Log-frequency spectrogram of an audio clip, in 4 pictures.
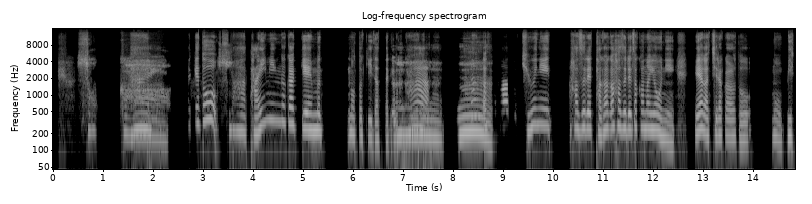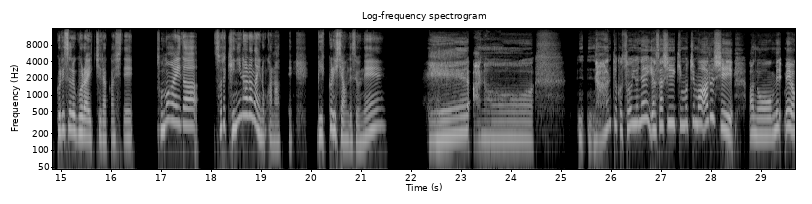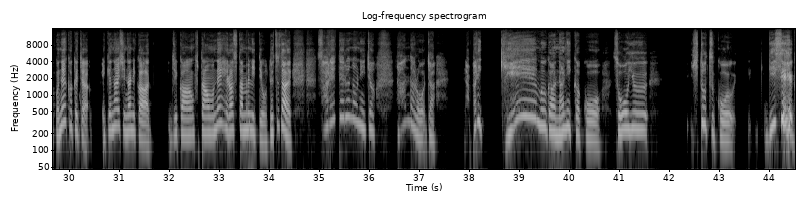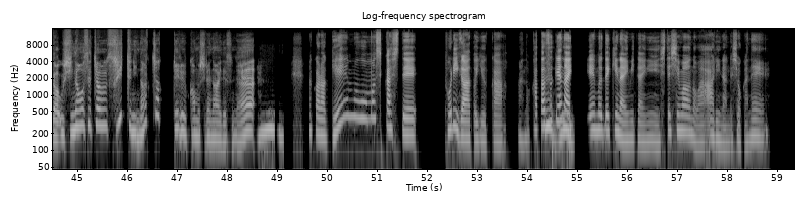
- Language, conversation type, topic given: Japanese, advice, 家の散らかりは私のストレスにどのような影響を与えますか？
- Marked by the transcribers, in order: none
